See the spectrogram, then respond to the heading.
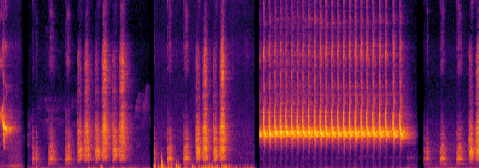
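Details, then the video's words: Black-winged starling song used as a training and lure recording, with dense rapid chattering notes and a long buzzy rattled trill near the middle, broken by bursts of low rumbling noise. "masteran jalak putih suara full isian pancingan jitu"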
